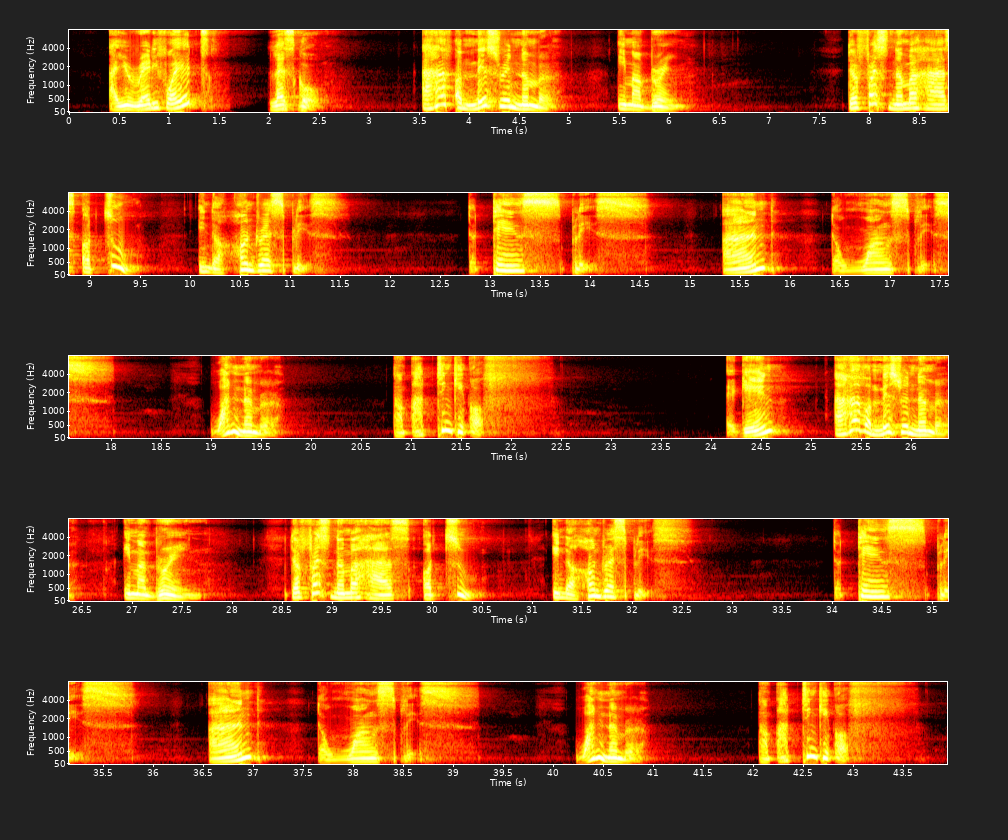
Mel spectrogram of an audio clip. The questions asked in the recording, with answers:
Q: One number I'm thinking of.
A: So the number is 222.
